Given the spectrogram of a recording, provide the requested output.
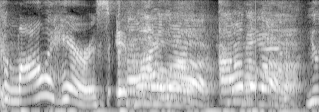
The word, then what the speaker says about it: Kamala: Let's start, lefties, with this almighty group meltdown on CNN because Nancy Mace allegedly mispronounced Queen Kamala's name. Watch this demented carry-on. And right. Kamala Harris, if Kamala.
